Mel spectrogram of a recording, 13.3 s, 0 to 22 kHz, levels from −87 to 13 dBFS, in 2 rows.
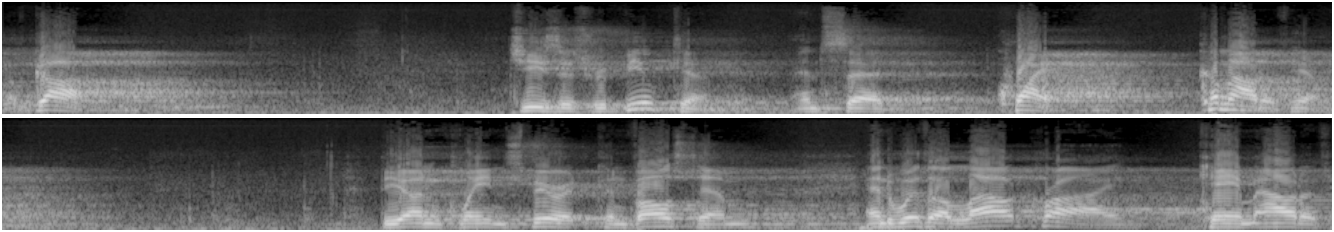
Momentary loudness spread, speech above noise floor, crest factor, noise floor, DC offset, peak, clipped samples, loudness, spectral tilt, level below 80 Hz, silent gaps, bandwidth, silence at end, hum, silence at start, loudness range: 16 LU; 23 dB; 12 dB; -33 dBFS; under 0.1%; 0 dBFS; 0.6%; -11 LUFS; -6 dB/octave; -38 dBFS; none; 18.5 kHz; 0 s; none; 0 s; 5 LU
